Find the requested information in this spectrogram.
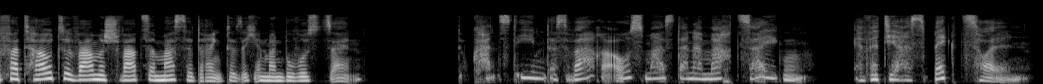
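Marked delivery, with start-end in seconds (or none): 4.6-10.3 slow, whispered inner voice; seductive whisper. A narrator's reading. Dark presence in her mind offering power, whispering. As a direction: whisper temptation, very softly.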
